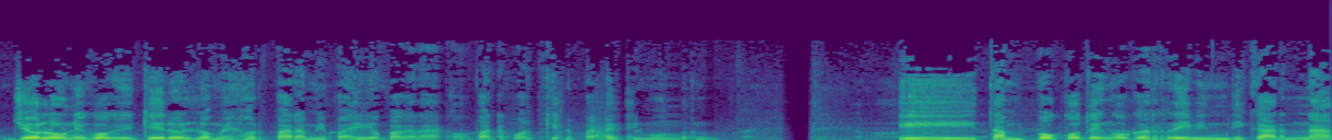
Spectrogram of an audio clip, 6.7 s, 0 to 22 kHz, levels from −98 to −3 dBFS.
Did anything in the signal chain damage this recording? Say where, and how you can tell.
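Yes. Repeated packet loss (robotic sound) damaged the audio at the network stage, from 1.81 to 4.07 s. Across that stretch there are 13 separate holes, the longest 137 ms. Roughly a quarter of the span is patched by stretching the last good sound forward, and a similar amount simply drops out, so the audio turns choppy. On a spectrogram this shows as repeated flat, smeared frames alternating with abrupt blank slices, and the waveform shows matching repeated cycles and gaps.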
